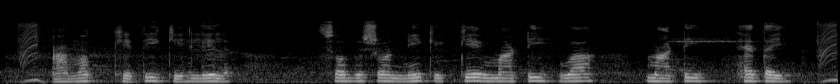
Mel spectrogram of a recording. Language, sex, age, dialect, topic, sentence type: Maithili, female, 18-24, Southern/Standard, agriculture, question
